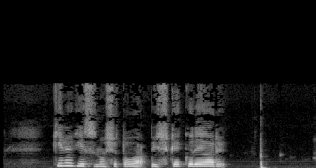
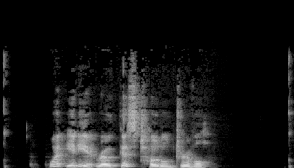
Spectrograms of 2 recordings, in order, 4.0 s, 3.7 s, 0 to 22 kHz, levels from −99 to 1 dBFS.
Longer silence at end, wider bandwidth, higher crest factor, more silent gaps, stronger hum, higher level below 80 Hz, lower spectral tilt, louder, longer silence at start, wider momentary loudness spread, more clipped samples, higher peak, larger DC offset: first, 0.65 s vs 0.05 s; second, 11.5 kHz vs 15.5 kHz; about the same, 16 dB vs 18 dB; second, none vs 0.50-0.55 s, 2.95-3.54 s; neither; first, -60 dBFS vs -66 dBFS; first, -5 dB/octave vs -3.5 dB/octave; second, -24 LUFS vs -20 LUFS; first, 0.7 s vs 0.05 s; first, 16 LU vs 7 LU; neither; second, -10 dBFS vs -4 dBFS; neither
